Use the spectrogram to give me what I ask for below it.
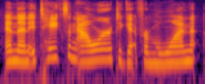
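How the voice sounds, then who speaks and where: A woman's voice: fairly high pitch, normal speed, fairly bright tone, clean tone, no room sound. Chatty young woman with a light Texan accent. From Texas. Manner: rambling, chatty, lots of "like" fillers. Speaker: livestreamer. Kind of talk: casual chat with stream viewers.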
